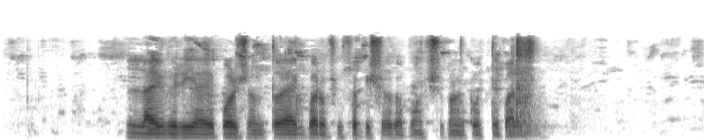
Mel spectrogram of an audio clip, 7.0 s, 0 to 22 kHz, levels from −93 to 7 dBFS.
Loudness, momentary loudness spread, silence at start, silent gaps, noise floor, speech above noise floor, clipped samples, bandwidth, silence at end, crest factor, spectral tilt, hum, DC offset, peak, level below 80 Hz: -19 LUFS; 10 LU; 1.3 s; none; -65 dBFS; 44 dB; under 0.1%; 8.4 kHz; 1.65 s; 20 dB; -1.5 dB/octave; none; under 0.1%; -2 dBFS; -58 dBFS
